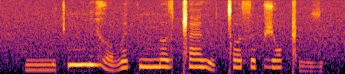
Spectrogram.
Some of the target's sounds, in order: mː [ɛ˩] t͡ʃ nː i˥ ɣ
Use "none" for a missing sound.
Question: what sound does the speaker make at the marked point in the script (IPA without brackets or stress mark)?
ɪ˩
